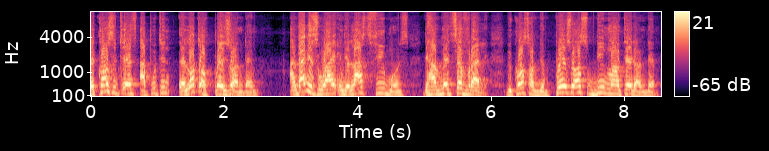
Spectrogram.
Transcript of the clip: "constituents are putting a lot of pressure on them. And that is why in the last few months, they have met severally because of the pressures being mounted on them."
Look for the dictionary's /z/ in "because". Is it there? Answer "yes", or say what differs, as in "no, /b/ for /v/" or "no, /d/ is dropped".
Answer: no, /s/ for /z/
